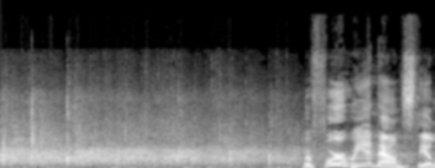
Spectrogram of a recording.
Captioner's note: audience applauding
